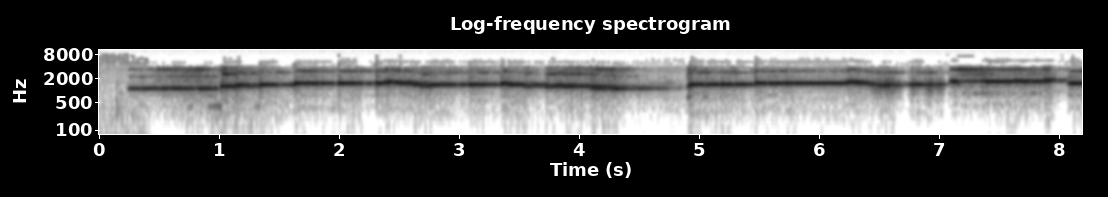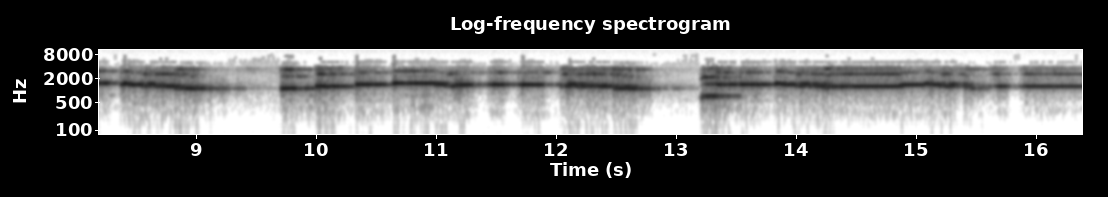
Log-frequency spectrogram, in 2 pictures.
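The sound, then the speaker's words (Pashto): A shpelai, the Pashto flute, plays a solo melody in four long phrases of clear, whistle-like tone with gliding, wavering pitch and short pauses between them. “د شپېلۍ غږولو په اړه د سراج زهیر دا رپورټ اورو چې په یوې نغمې پیلېږي.”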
